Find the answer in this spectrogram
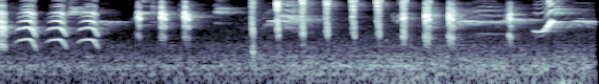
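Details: Rose-ringed parakeet, a green Indian ringneck parrot, giving arched whistled notes in quick pairs, then a steady whistle, a run of sharp clicking ticks and a final upswept whistle.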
